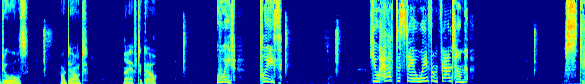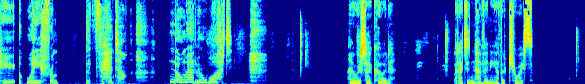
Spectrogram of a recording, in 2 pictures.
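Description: A man reads lines aloud with animation, close to a microphone.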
